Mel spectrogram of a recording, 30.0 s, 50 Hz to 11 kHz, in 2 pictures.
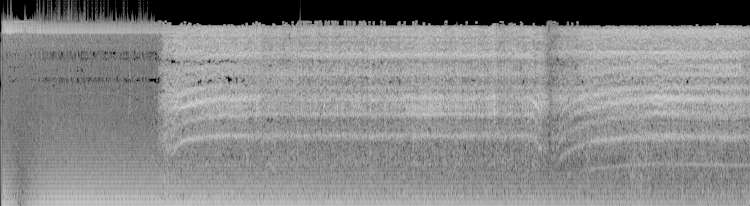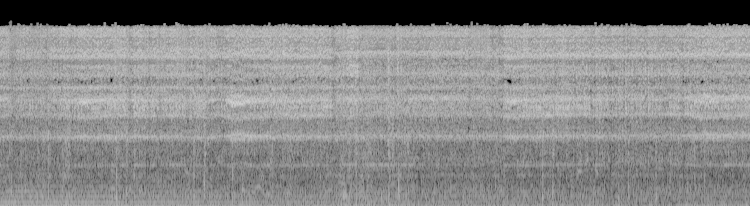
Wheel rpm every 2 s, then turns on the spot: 0, 70, 160, 160, 160, 120, 150, 160, 160, 160, 160, 160, 160, 160, 160.
none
